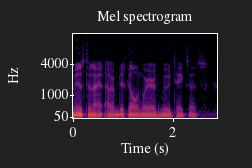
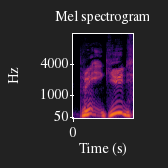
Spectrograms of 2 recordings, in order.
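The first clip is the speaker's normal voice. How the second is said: much higher, louder, slow, drawn-out Pretty good; hammed-up put-on voice; 11 semitones higher, 9 dB louder, much slower than usual. Streamer echoes his own verdict in a hammed-up slow voice. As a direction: stretch Pretty good out in a silly voice. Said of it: "that's pretty good".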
